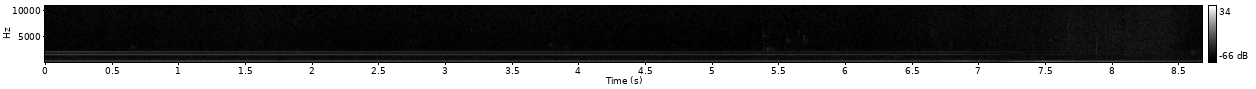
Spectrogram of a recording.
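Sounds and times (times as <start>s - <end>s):
tuning forks ringing: 0.0s - 8.5s.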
